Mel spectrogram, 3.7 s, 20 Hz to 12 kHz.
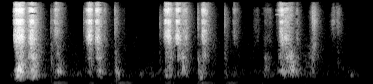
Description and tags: Pencil Writing 1 4
Real, Pencil, Foley, Writing, Table, Hit, Design, Desk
